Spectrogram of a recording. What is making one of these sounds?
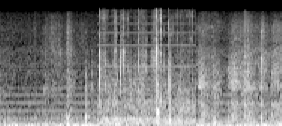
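Paper rustles as a gift bag is handled.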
